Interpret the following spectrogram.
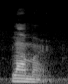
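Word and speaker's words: plumber: হইছে পেরট pineapple potato প্লামার এ কথাটা কি এখন পির প্রায় আরম্ভ হইছে কিন্তু এ শব্দ কিতা এ শব্দটা প্লামার প্লামার শব্দ বি টু সাইলেন্ট শব্দ সাইলেন্ট লেটার বাকি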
